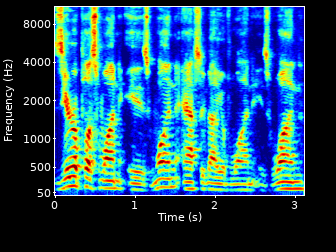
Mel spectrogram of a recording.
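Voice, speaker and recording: The recording is very clean, with a silent background. A man with a fairly low pitch talks at a fairly quick pace with lively intonation. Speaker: math teacher. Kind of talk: lecture. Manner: fast.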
